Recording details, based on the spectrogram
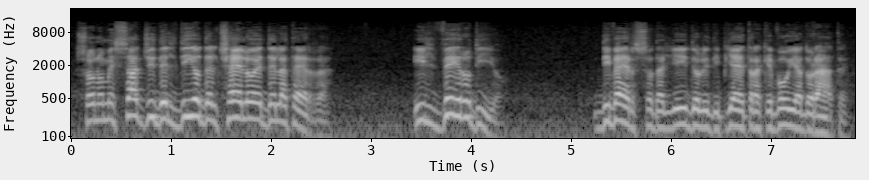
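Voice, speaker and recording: High-voiced, earnest young slave. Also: male voice, lively intonation, fairly bright tone. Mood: devout, firm. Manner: earnest, measured. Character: earnest young Hebrew slave, devout dream interpreter. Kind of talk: dubbed cartoon acting.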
